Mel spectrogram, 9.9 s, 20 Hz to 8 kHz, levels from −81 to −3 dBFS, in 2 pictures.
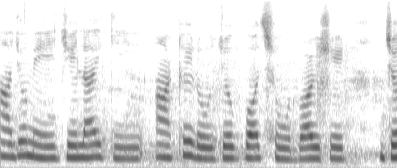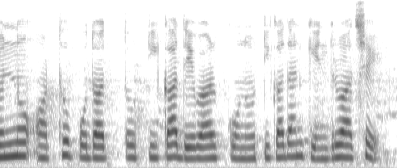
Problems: background sounds at intervals, background conversations at intervals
